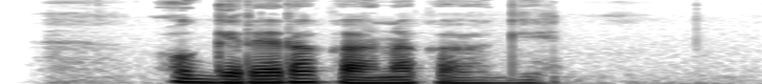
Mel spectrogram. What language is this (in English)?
Kikuyu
